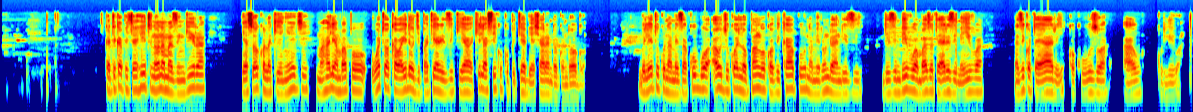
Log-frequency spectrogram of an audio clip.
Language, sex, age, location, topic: Swahili, male, 25-35, Kisumu, agriculture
